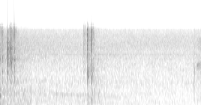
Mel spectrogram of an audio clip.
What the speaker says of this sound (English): We type the command npm run deploy.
